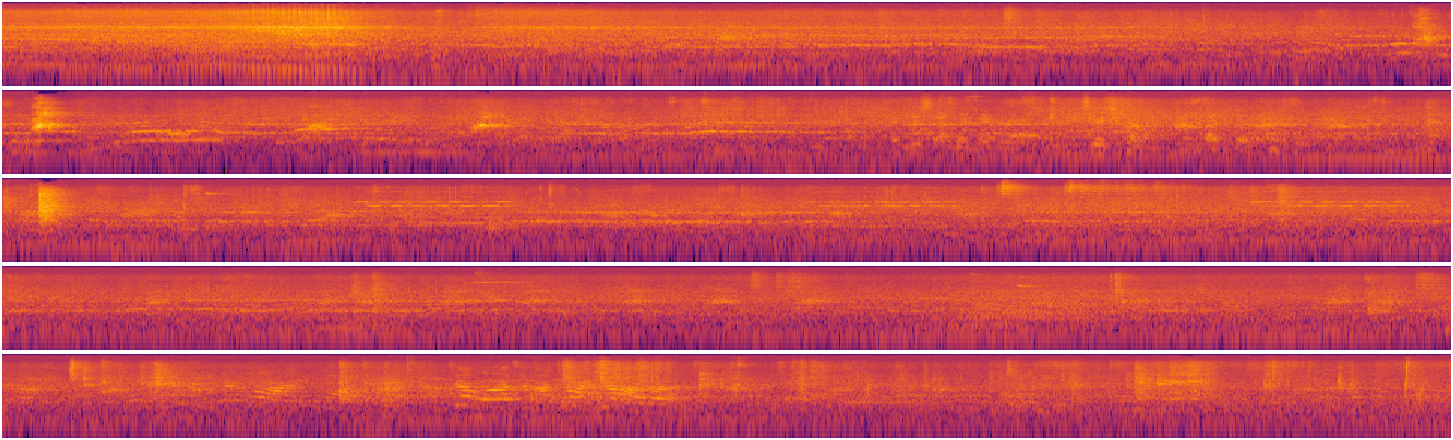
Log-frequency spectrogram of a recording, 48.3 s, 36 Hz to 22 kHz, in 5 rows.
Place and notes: Aly., Ln., Tonghua St. - Walking in a small alley
Walking in a small alley, There are nearby temple festivals
Sony Hi-MD MZ-RH1 + Sony ECM-MS907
